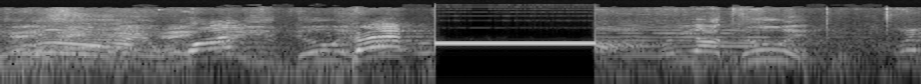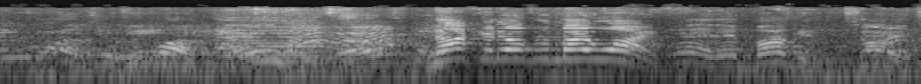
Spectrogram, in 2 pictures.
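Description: An older man shouts angrily at close range.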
